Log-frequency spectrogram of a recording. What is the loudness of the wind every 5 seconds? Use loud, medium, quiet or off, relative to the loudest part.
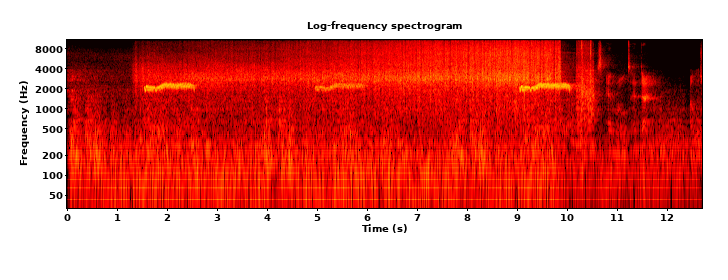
loud, loud, medium.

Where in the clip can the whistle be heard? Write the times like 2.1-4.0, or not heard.
1.5-2.6, 4.9-6.0, 9.0-10.6.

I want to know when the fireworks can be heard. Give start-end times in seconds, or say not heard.
1.2-10.6.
